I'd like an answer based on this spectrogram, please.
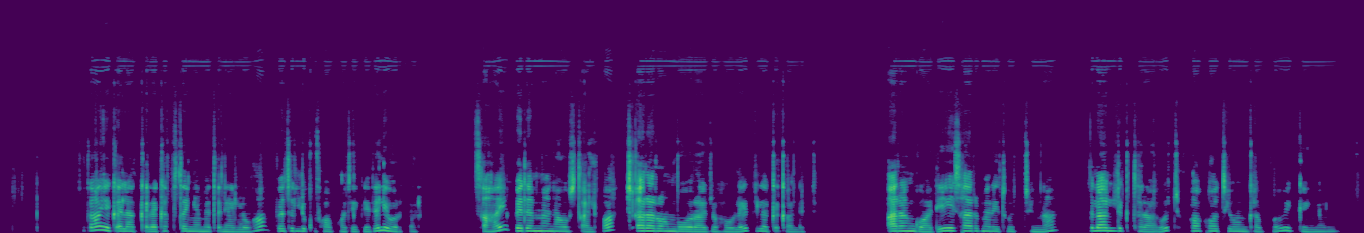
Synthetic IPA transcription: t̪ʼɨkʼajɛkʼəlakʼːələkʰəfːɨ̥t̪ʰəɲːamət̪ʼənjalːəwɦabət̪ʰɨlːɨkʷʼufafat̪ʰeɡəd̪əljɛwɔɾd̪al | sʼəɦajb̥əd̪əmːənawʊst̪ʼalfat͡ʃʼəɾəɾwambəwɔɾad͡ʒuɦawlajt̪ʰːɨləkʼːəkʼalːət͡ʃː | ʔaɾəŋɡwad̪e̞jɛsaɾməɾe̞t̪ʰo̞t͡ʃːɨnːa | t̪ʰɨlalːɨkʼt̪ʰəɾaɾo̞t͡ʃːfafat̪ʰewonkʰəbːəɾujɪɡːəɲːalːu

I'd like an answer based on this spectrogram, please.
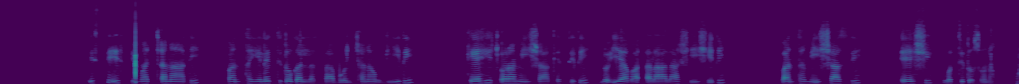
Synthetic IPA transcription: ʔɪsːɪɪsːɪmɐt͡ʃʼːɐnaːt̪ɪ | b̥ɐnt̪ːɐjɛlɛt̪ːɪd̪ɔɡɐlːɐsːaːbɔnt͡ʃːɐnɐwɡiːd̪ɪ | ke̞ːɦɪt͡ʃʼɔɾɐmiːʃːaːkɛsːɪd̪ɪlɔ̰ʔɪjaːbaːt̪ʼɐlaːlaːʃiːʃɪd̪ɪ | bɐnt̪ːɐmḭːʃːaːsːɪ | e̞ːʃːɪwɔt̪ːɪd̪ɔsɔ̰nɐ

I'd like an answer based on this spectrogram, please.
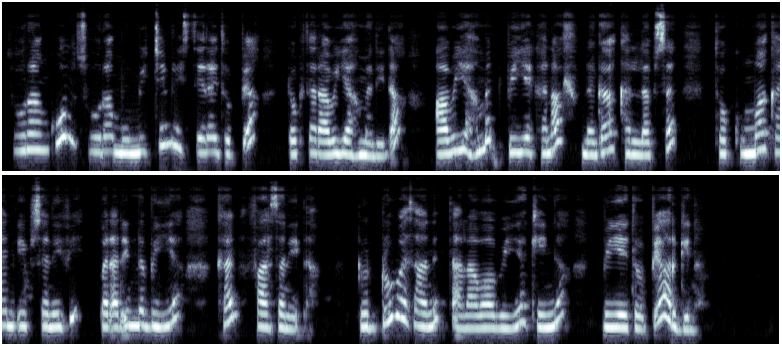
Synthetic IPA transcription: suːɾaːŋkʊnsuːɾaːmʊmːɪt͡ʃːiːmɪnɪst̪eːɾaːɪt̪joːpʼɪjaː | d̪̥ɔkt̪ɐɾɐβɪjːɐɦmɐd̪ɪᶑɐ | ɐbijːɐɦmɐd̪bɪjːɐkʰɐnaːfnɐɡaːkɐnlɐbsɐn | t̪ɔkːʊmːaːkɐnɪbsɐniːfɪ | b̥ɐᶑɐᶑɪnːɐbɪjːɐkʰɐnfaːɾsɐniːᶑɐ̥ | d̪̥ʊd̪ːuːbɐɪsaːnɪt̪ːɪɐlaːβaːbɪjːɐkeːɲːɐ | bɪjːɐɪt̪jo̞ːpʼːɪjaːɐɾɡɪnɐ̥

